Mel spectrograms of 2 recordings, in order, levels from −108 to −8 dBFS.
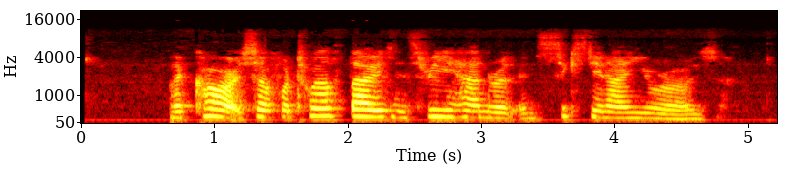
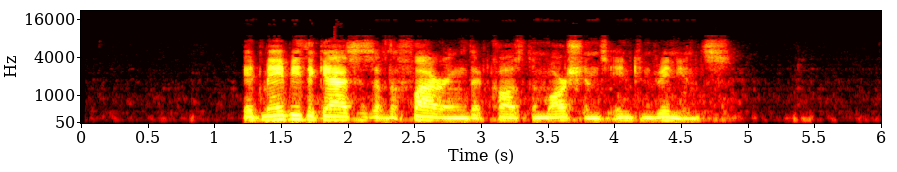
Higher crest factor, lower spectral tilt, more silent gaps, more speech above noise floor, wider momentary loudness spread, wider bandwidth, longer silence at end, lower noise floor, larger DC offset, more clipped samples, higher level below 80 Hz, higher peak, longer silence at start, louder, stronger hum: about the same, 20 dB vs 22 dB; about the same, -6 dB/octave vs -5.5 dB/octave; neither; second, 42 dB vs 58 dB; first, 18 LU vs 14 LU; first, 9.8 kHz vs 7.8 kHz; second, 0.55 s vs 1.15 s; second, -67 dBFS vs -78 dBFS; neither; neither; second, -64 dBFS vs -56 dBFS; second, -6 dBFS vs 0 dBFS; second, 0.65 s vs 1.2 s; second, -25 LUFS vs -20 LUFS; neither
